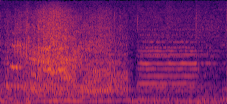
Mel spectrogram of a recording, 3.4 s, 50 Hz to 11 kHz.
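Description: A Renault 11 Turbo rally car races at the 24 Hours of Ypres, its loud engine howling and rising in pitch as it speeds past close by, followed by a strained, tonal revving as it pulls away.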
